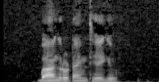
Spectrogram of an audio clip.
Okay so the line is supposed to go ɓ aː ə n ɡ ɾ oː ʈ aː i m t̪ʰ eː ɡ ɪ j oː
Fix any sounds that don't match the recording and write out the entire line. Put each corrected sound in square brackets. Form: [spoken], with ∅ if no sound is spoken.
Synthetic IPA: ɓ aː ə [ŋ] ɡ ɾ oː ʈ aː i m t̪ʰ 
